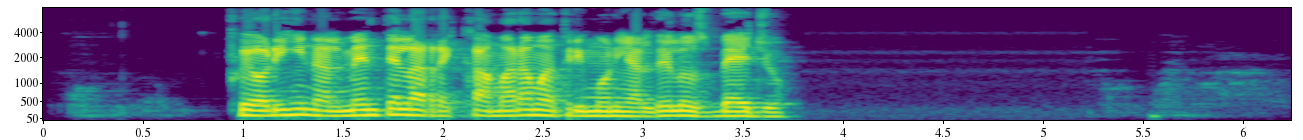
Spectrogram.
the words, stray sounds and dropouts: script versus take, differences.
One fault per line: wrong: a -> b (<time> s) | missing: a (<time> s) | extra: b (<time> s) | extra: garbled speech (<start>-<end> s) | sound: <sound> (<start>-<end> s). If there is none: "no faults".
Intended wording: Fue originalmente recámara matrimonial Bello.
extra: la (1.8 s)
extra: de los (3.0 s)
